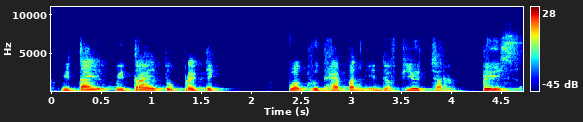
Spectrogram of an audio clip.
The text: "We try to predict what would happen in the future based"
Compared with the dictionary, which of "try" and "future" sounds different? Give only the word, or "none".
none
